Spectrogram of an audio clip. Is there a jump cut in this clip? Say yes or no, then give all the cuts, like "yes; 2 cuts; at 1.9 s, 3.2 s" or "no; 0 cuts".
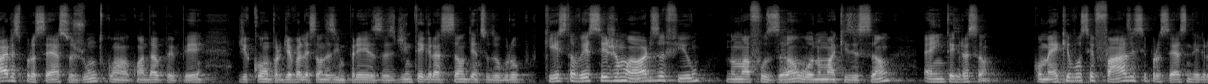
yes; 2 cuts; at 5.3 s, 7.2 s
